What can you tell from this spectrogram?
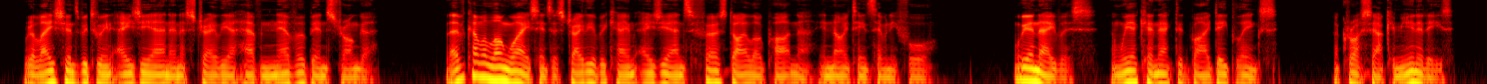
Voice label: Australian Corporate

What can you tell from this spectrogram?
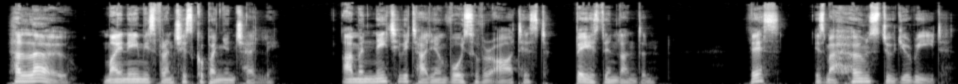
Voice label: Home Studio Read; European, Italian, Male, 20s-30s

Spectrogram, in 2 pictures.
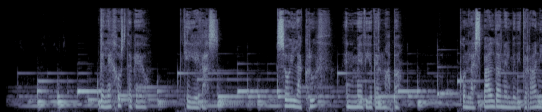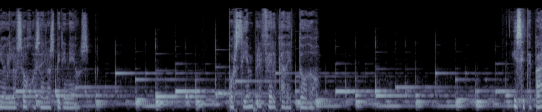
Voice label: Spanish

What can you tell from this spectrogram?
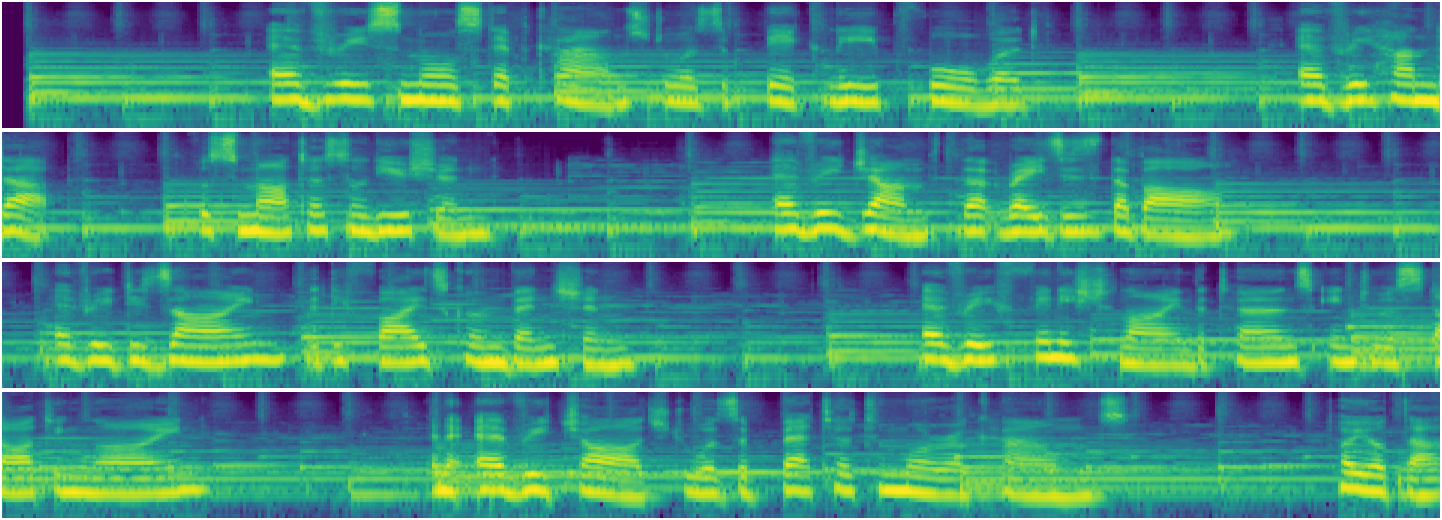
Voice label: English

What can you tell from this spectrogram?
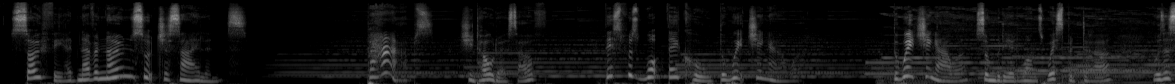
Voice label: HOME STUDIO

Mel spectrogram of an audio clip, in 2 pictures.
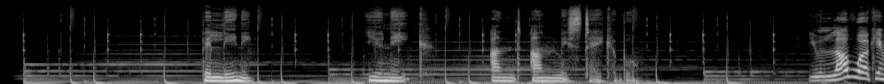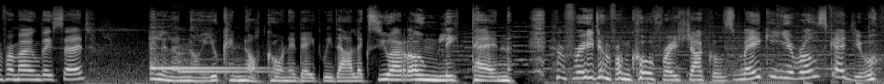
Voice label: English Italian commercial

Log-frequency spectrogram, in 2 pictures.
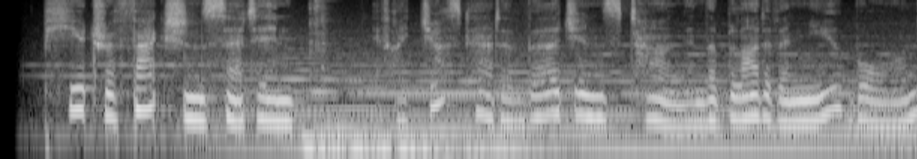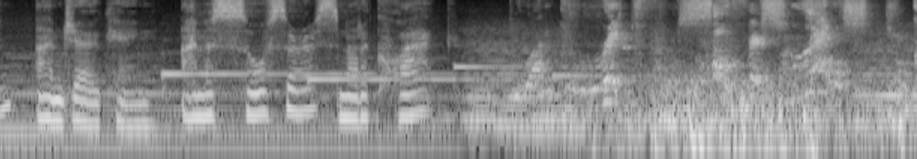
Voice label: Computer Games, london

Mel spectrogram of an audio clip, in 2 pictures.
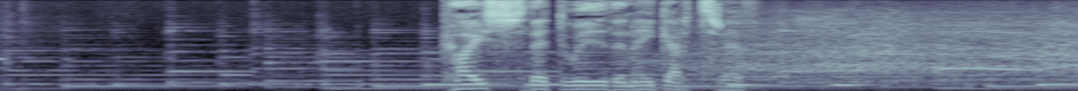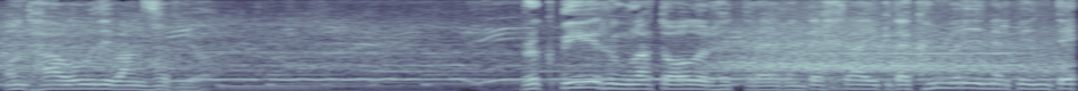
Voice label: Welsh; Welsh, Male, 20s-30s

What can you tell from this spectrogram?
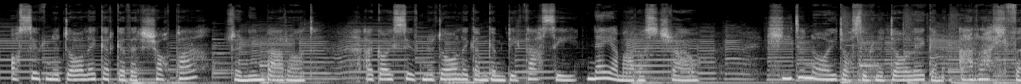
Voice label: Welsh

